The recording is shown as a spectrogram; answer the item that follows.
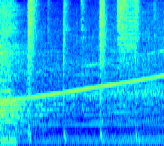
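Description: Electronic dance music build-up: a single synth sweep rises steadily in pitch over a sparse beat of about two hits a second, with the bass dropping away just after it starts.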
